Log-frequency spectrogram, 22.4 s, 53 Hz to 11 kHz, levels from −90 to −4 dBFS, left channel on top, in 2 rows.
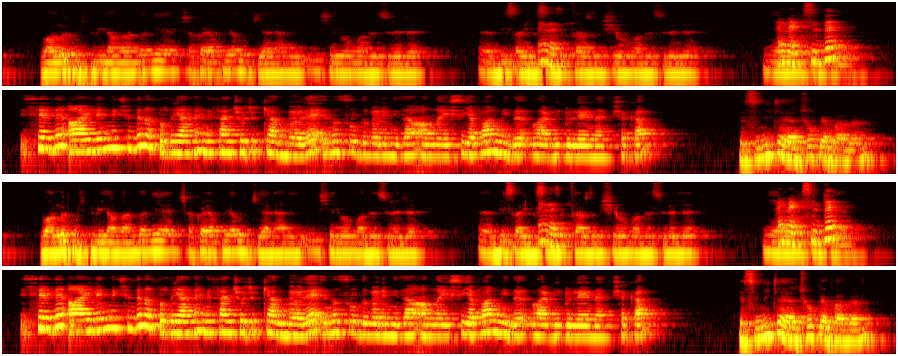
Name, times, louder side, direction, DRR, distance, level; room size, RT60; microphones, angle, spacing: voice 1, 0.5-5.2 6.0-8.6 9.5-10.6 20.4-22.0, right 3 dB, 80° right, 5 dB, 0.5 m, -33 dB
voice 2, 6.7-7.0 9.7-10.5 11.4-19.3, right 1 dB, 15° right, 2 dB, 0.4 m, -28 dB
3.9 x 2.8 x 3.2 m, 0.65 s
head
